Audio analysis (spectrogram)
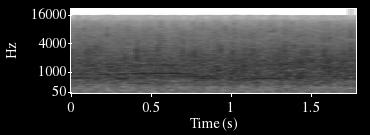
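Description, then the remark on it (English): An audience clapping hands in a dense, continuous wash of applause, steady and fairly loud throughout with no pauses or voices standing out. “Clap your hands again.”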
